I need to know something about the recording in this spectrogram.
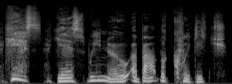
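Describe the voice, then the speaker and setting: Male reader as bossy teenage schoolgirl, raised pitch, brisk, insistent, tart, audiobook character. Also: lively intonation, no echo, clean studio sound. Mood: tense, brisk.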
